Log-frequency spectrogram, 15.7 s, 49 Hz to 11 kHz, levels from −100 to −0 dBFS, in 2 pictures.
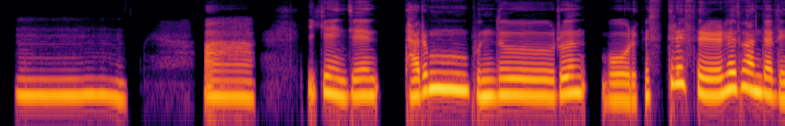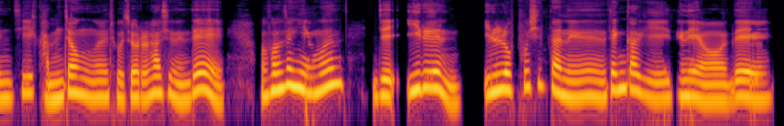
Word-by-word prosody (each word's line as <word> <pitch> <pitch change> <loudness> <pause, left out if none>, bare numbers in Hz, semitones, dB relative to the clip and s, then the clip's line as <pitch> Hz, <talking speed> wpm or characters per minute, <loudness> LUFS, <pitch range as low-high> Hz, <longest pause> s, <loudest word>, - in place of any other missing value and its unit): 음. 185 -1 -6 0.8
아. 175 -1 -5 0.5
이게 210 -2 -3
인제 185 +1 -3 0.3
다른 235 +5 +3
분들은 185 +2 -1 0.2
뭐 150 0 -4
이렇게 150 +5 -6
스트레스를 210 - -1
해소한다든지 210 -6 0
감정을 170 +1 0
조절을 165 +1 -1
하시는데 195 - +1 0.4
어 180 - -1
선생님은 250 +3 +5 0.3
인제 180 -1 +1
'일은 235 - +3 0.2
일로 230 +5 +4
푸신다.'는 185 - -1
생각이 205 -10 +1
드네요. 150 -4 0
네. 160 -2 +1
185 Hz, 220 characters per minute, -19 LUFS, 170-225 Hz, 0.8 s, 선생님은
